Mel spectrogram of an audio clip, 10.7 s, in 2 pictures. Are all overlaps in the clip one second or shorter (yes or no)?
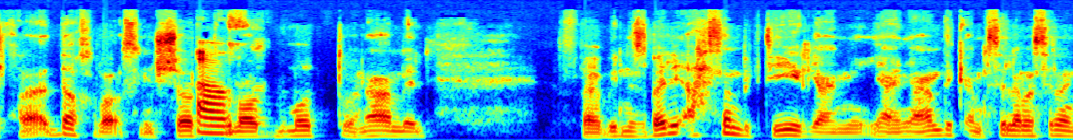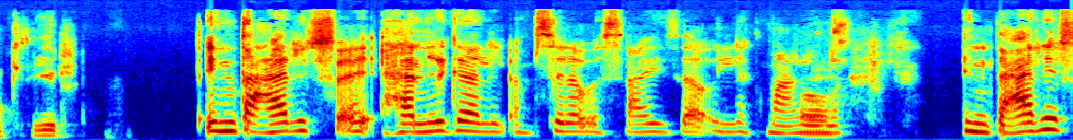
yes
